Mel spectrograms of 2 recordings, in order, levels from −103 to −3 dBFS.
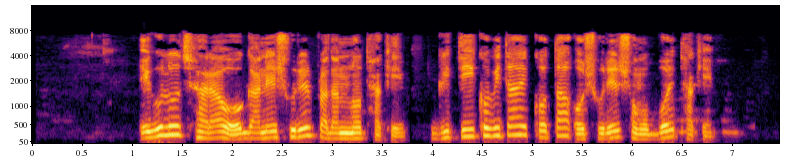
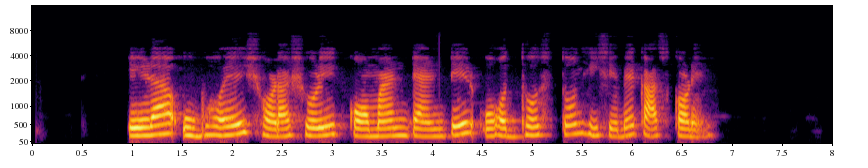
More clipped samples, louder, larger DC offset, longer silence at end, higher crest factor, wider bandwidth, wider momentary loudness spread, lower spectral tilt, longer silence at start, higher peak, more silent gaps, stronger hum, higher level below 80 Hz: neither; first, -14 LUFS vs -17 LUFS; neither; second, 0.4 s vs 1.2 s; about the same, 14 dB vs 16 dB; first, 8 kHz vs 4.6 kHz; about the same, 11 LU vs 9 LU; second, -3.5 dB/octave vs -11 dB/octave; first, 1.1 s vs 0.95 s; about the same, 0 dBFS vs -2 dBFS; neither; neither; first, -54 dBFS vs -64 dBFS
